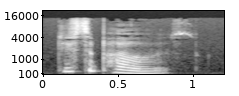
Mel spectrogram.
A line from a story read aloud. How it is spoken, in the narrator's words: said wistfully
